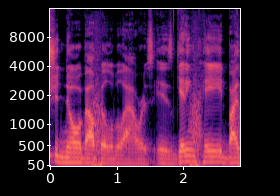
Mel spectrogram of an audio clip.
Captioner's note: air whooshing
